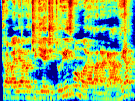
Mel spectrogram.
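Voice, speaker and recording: With lively intonation, a woman speaks in an Italian accent amid audible room echo. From northern Italy, Reggio Emilia. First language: Italian (speaking Portuguese). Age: 60s. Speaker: social project founder. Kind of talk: podcast interview.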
